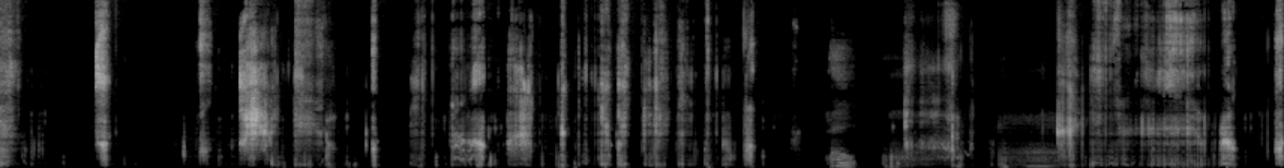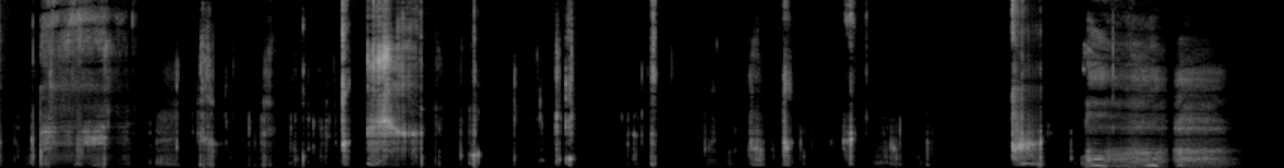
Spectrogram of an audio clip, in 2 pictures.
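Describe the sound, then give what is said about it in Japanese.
Wet licking and slurping mouth sounds come in many short, irregular bursts separated by brief pauses, moderately loud and with no talk. “濡れた舌先、たまらん。もっと、もっと激しく舐めさせてもらうぞ。”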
